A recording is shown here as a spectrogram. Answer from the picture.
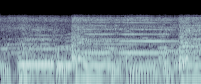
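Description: Live trio of electric guitar, bass and drums playing an instrumental passage, the guitar out front over a steady bass line, with drum or cymbal hits about two-thirds of a second in and again near the end.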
